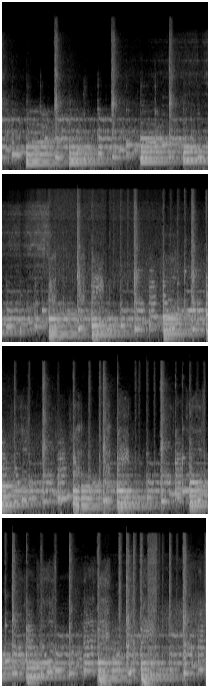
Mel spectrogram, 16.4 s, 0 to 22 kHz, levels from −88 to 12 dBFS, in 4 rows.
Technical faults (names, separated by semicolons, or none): short stall from a late packet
